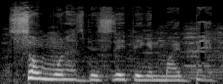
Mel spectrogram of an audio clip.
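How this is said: It is said in a great big voice.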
